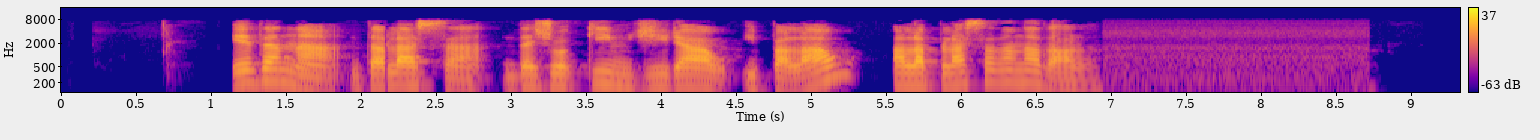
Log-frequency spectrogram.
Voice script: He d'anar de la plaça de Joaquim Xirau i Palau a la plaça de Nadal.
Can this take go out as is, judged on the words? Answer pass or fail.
fail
